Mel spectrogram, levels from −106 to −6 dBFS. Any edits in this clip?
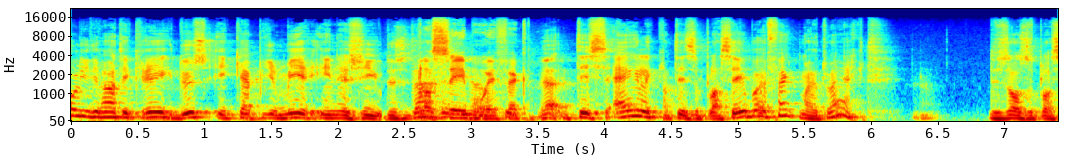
yes; 3 cuts; at 2.3 s, 3.4 s, 4.4 s

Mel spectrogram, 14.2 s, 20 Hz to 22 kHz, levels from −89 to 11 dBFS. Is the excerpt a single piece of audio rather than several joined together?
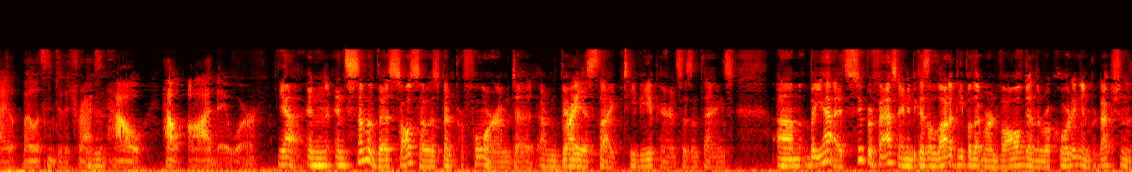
yes; 0 cuts

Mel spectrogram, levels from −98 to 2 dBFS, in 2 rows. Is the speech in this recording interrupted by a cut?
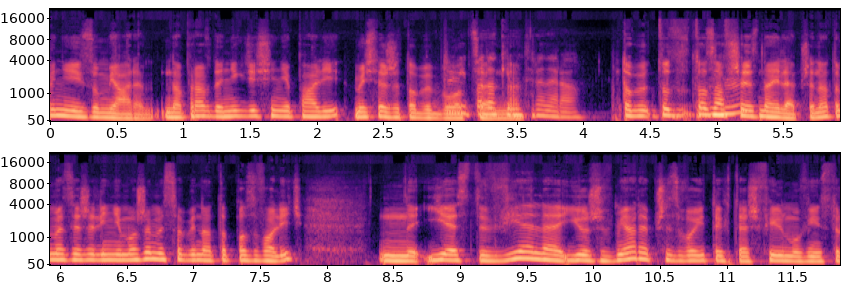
yes; 1 cut; at 2.2 s

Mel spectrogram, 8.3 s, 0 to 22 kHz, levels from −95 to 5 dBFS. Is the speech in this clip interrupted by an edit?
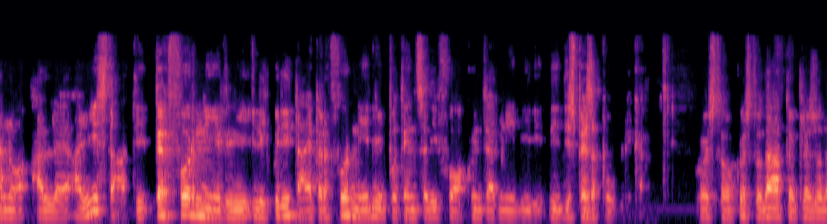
yes; 1 cut; at 7.0 s

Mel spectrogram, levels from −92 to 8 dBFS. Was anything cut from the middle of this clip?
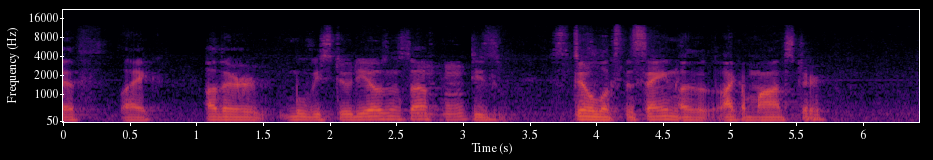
yes; 2 cuts; at 3.1 s, 4.6 s

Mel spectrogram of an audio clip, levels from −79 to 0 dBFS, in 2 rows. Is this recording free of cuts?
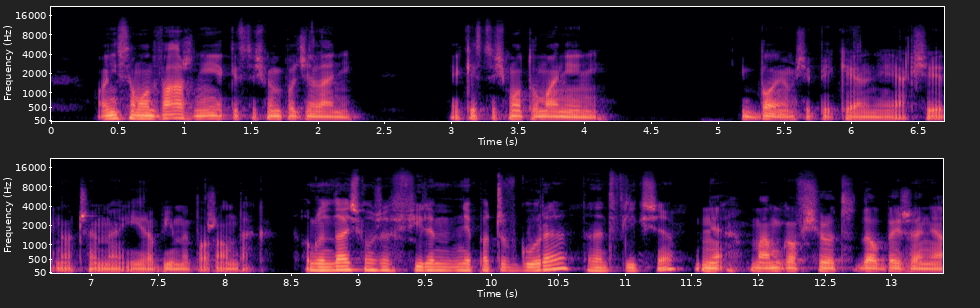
yes; 0 cuts

